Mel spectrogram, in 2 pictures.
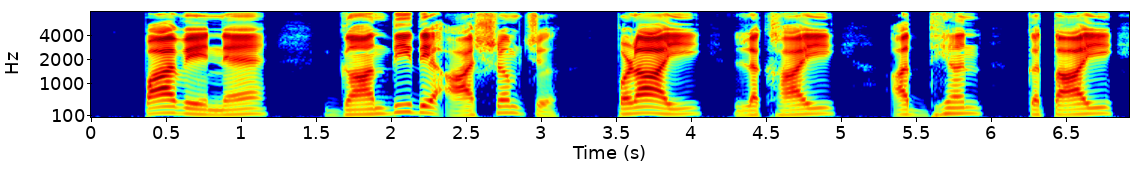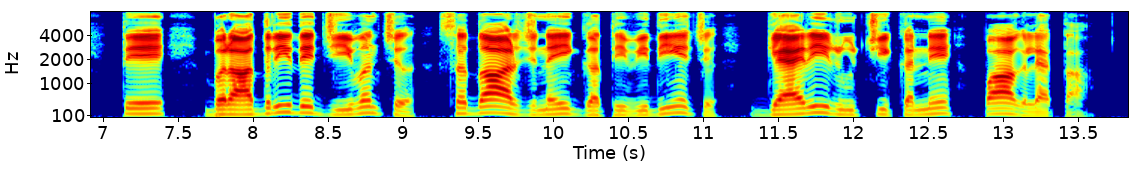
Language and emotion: Dogri, neutral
